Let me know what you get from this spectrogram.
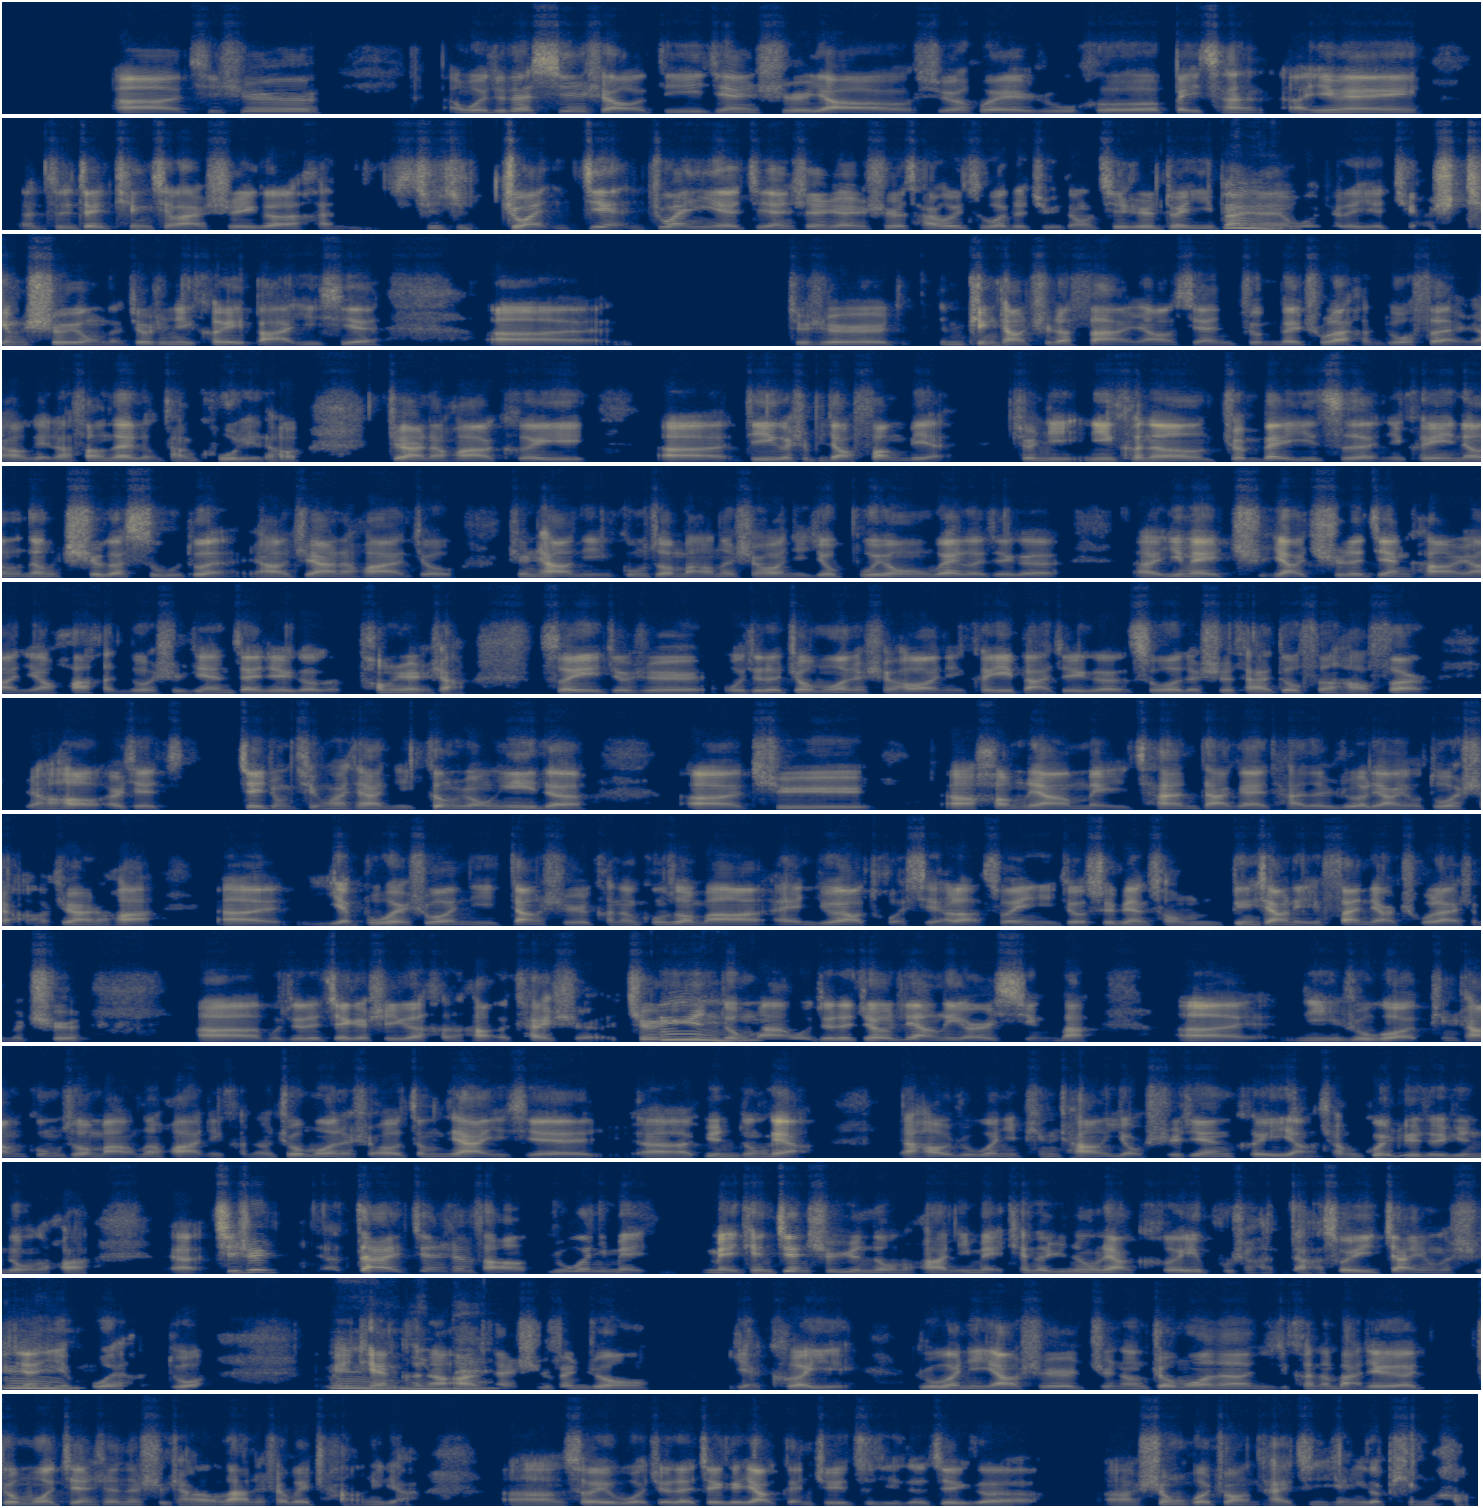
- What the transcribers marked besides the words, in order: none
- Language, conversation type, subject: Chinese, podcast, 平常怎么开始一段新的健康习惯？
